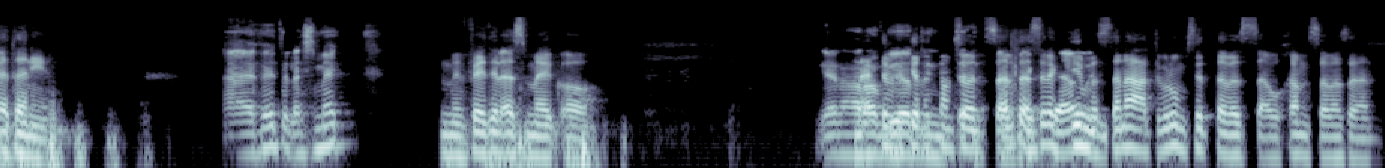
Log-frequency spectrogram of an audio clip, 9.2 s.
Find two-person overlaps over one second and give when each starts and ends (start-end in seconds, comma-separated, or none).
5.7-7.4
